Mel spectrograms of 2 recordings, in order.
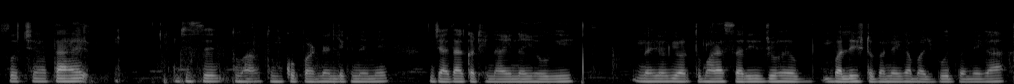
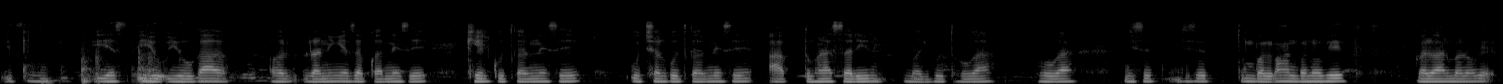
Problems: low volume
